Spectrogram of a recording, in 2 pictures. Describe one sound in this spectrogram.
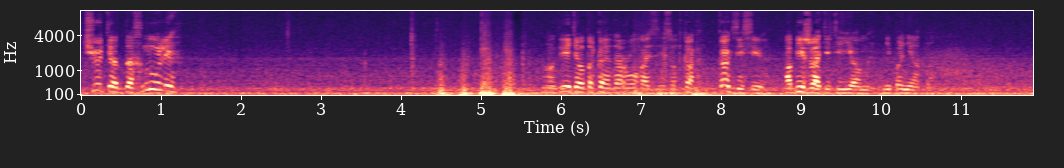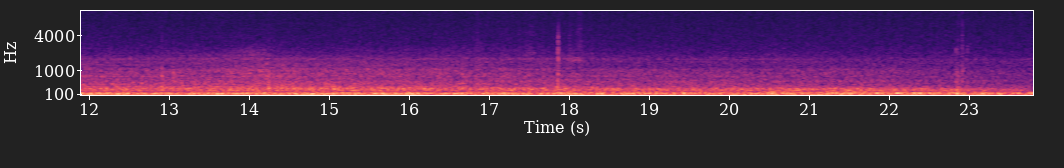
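A car engine hums steadily as tyres roll over the road.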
